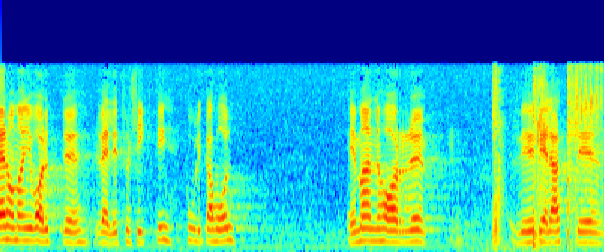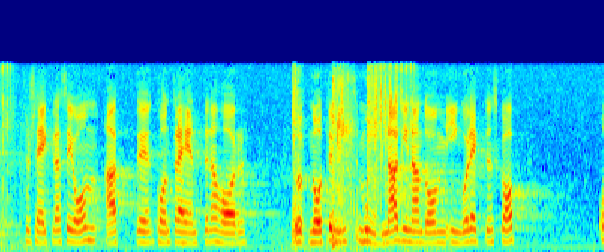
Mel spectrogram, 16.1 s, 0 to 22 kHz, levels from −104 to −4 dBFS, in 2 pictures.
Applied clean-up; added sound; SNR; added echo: none; Fart; 7 dB; none.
